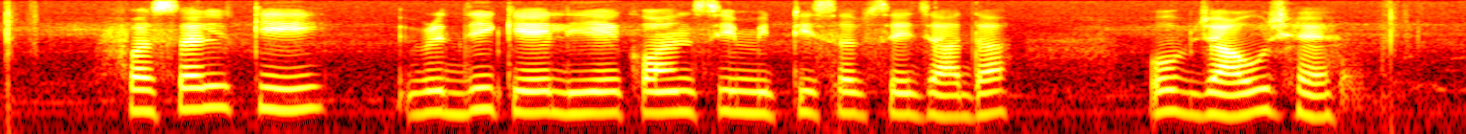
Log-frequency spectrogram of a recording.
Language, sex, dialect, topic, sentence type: Hindi, female, Marwari Dhudhari, agriculture, question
